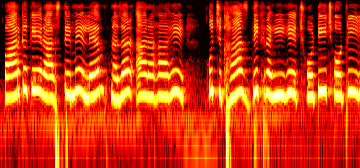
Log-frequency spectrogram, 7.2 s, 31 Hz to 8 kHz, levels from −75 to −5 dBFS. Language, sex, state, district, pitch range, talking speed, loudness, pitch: Hindi, female, Madhya Pradesh, Bhopal, 335-385 Hz, 135 wpm, -13 LUFS, 355 Hz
